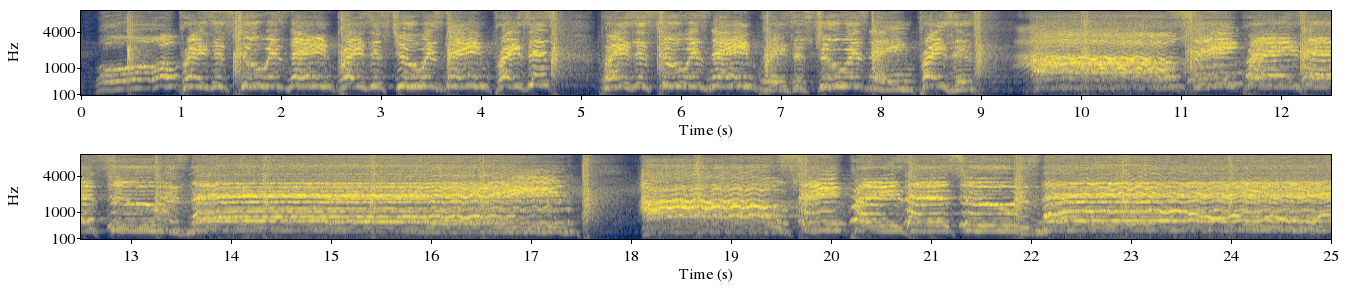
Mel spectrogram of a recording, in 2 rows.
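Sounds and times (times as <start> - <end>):
a cappella singing: 0.0 - 25.0.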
